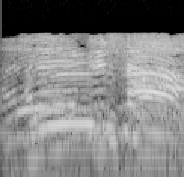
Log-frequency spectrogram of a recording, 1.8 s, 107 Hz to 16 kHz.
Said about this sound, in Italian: Abbiamo qui in studio oggi 1, 2, 3, 4, 5, 6, 7, 8, 9, 10, 10 bambini. Bambini e bambine, salutate gli ascoltatori, fatevi sentire cosa dite voi.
